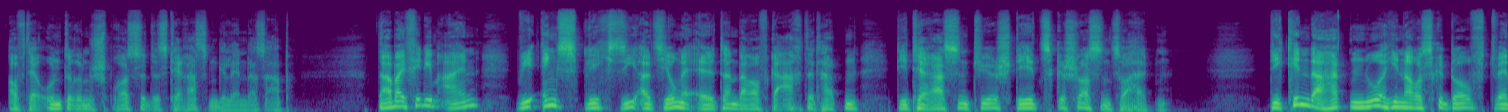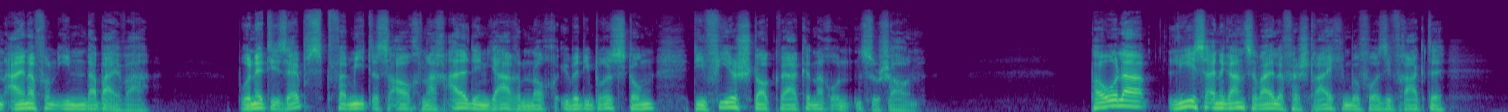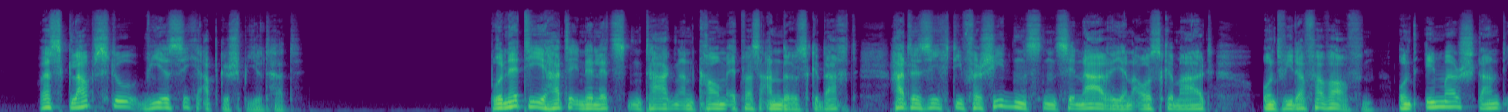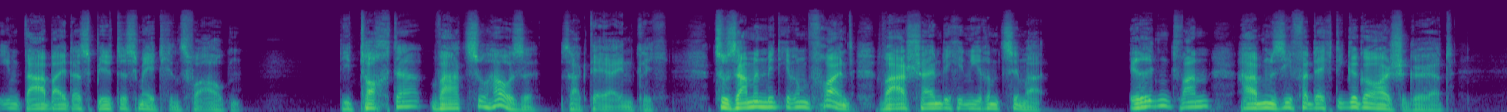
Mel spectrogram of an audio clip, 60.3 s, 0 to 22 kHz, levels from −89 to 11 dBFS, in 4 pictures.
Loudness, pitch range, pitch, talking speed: -21 LUFS, 85-115 Hz, 100 Hz, 125 wpm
